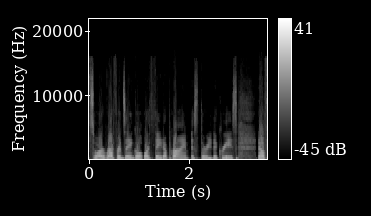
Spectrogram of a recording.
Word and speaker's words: theta prime: We represent the reference angle with this theta prime is how you pronounce it. So our reference angle, or theta prime, is 30 degrees.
